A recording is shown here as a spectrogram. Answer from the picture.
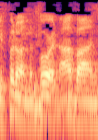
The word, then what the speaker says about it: Abba: And I have to tell you, it was a little girl in Israel running down the street saying, Abba, Abba. She emphasized the second syllable.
